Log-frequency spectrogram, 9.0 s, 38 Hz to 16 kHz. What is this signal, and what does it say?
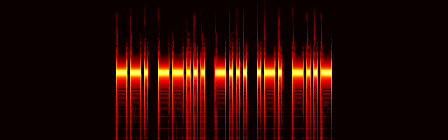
Morse code, heard as a keyed tone, about 17 wpm, 700 Hz. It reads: G7BRX
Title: DXCC-100 Call Signs - 5 Characters - Repeated 2x - 17wpm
